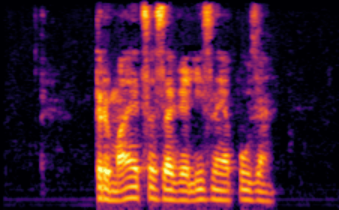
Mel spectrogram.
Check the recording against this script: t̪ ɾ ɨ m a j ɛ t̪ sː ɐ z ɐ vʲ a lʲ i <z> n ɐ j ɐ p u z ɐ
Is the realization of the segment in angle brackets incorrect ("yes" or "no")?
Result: no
